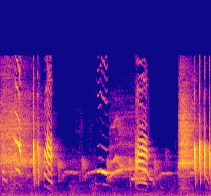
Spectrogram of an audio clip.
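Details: Bar-winged prinia ('kristal' type) delivering varied 'ngebren' phrases for provoking other prinias: harsh squeaky notes, a rising and falling whistle, then a dense rapid ticking trill at the end.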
